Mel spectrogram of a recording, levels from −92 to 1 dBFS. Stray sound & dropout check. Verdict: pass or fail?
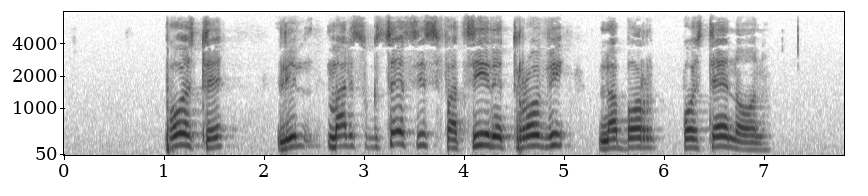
pass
